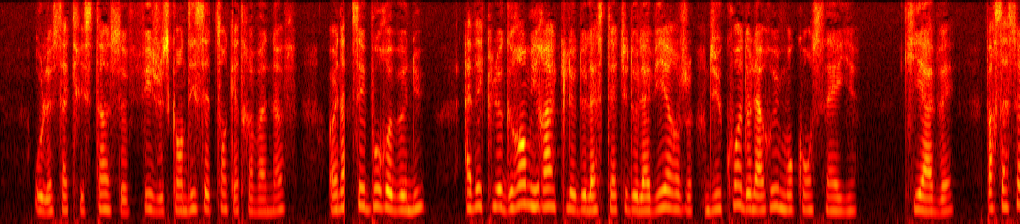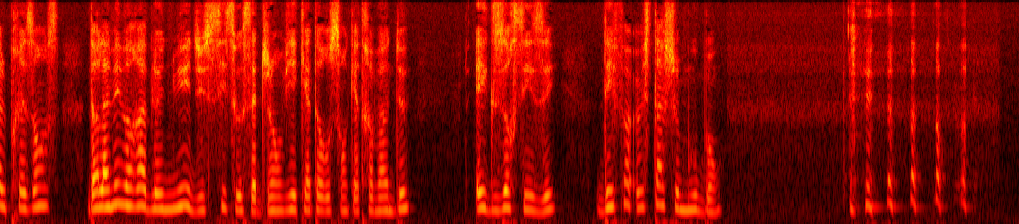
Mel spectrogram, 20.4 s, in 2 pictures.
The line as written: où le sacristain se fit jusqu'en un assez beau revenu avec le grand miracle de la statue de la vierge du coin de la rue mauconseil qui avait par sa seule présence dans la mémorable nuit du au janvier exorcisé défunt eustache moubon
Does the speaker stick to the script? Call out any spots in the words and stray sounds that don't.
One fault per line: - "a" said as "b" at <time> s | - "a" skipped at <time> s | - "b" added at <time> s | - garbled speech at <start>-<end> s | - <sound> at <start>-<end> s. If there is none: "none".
- dropout at 3.4-3.5 s
- laugh at 18.6-20.0 s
